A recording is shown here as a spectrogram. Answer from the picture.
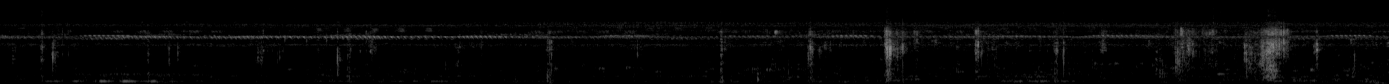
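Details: Field crickets at night keep up a steady thin high trill, broken by sharp ticking clicks that grow louder and more frequent toward the end.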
